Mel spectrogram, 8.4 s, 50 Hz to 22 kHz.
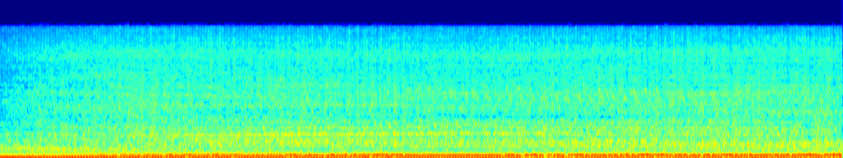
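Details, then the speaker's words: Mitsubishi 4G63 engine with turbo: deep loping idle with uneven beat and slight wavering revs, a lumpy idle. "but first let's check out that lumpy 4g63 idle for a bit"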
